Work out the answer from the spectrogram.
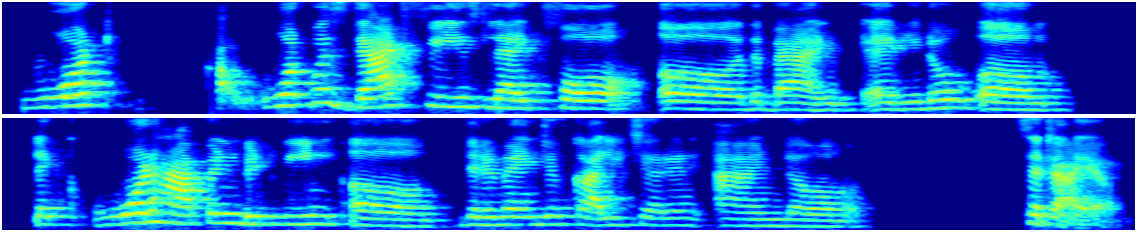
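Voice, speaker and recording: In a roomy, echoey recording, a woman with an Indian accent conducts an interview. Her voice sits at a middle pitch, and she speaks in long, halting stretches, piecing her question together as she goes. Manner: halting, long-winded, builds slowly to questions. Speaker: interviewer, podcast host.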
